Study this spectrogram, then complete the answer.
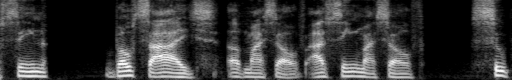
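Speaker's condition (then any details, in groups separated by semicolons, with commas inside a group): No condition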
